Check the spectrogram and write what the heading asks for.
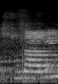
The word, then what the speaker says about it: tsunami: जापानी शब्द है और देखिए इसको सुनामी बोलते हैं लेकिन लिखते हैं टी सुनामी। टी टी लिखा हुआ है ना इसमें टी साइलेंट है।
